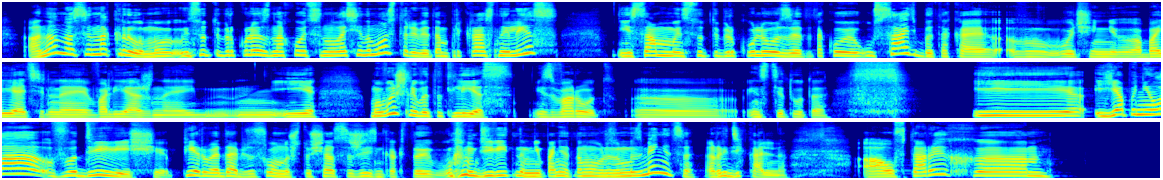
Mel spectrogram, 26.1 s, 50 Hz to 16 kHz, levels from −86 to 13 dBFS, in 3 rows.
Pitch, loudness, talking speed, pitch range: 215 Hz, -20 LUFS, 130 wpm, 175-250 Hz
